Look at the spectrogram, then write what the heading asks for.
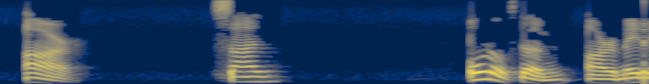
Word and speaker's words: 二: about two horizontals yes it means two the pronunciation is r r now let's write it together the basic writing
